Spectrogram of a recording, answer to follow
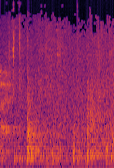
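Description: Palomino horse cantering on arena sand over a small jump, its hooves landing as a few dull thuds, one about half a second in and several more close together near the end.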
